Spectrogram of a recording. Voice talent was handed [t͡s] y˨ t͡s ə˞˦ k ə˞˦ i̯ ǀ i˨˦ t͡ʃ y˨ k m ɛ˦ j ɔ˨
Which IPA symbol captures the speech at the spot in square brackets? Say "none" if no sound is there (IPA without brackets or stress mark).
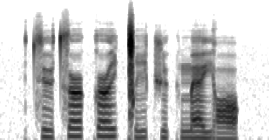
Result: t͡s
